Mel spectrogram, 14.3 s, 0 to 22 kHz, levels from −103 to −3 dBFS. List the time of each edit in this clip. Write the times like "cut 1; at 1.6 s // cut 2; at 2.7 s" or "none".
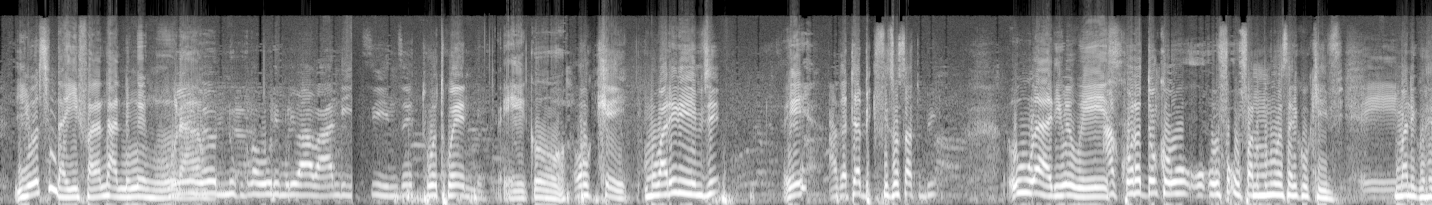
none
